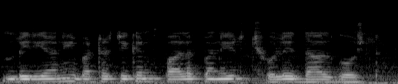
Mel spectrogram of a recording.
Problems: low volume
